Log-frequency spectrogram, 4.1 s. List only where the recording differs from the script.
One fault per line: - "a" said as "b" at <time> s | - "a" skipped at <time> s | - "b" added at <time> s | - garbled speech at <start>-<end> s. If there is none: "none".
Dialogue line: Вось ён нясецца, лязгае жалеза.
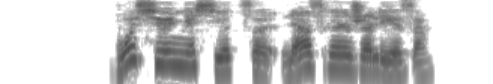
none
